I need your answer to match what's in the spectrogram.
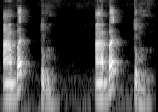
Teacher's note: Supaya idgham kamil terjadi di sini, maka bunyi da masuk kepada ta.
